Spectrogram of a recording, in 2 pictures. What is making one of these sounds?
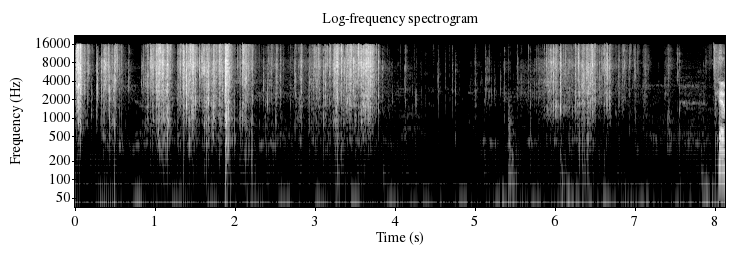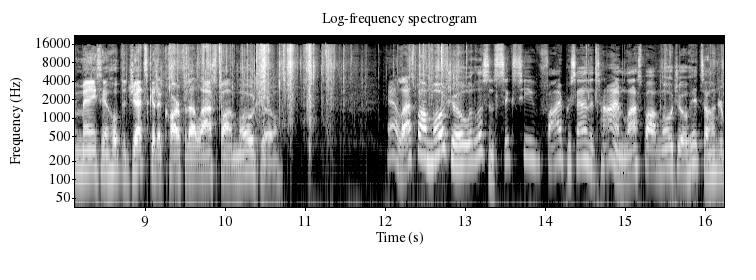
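Foil packs crinkle and rustle in hands.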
